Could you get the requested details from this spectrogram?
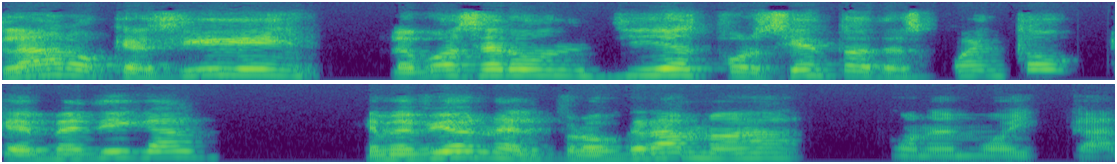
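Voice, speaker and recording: A man speaks in a high pitch at a fairly slow pace with ordinary pitch variation. The sound is dry and close with no echo. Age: 60s. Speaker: retired professional wrestler. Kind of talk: casual interview.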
